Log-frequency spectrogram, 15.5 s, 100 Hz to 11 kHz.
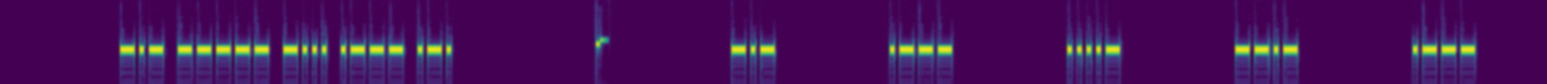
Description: Morse code, heard as a keyed tone, about 25 wpm, spaced as for 11 wpm, 700 Hz. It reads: K0BJR KJ4QJ
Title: USA Call Signs - 5 Characters - 8x Character Spacing - 25wpm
